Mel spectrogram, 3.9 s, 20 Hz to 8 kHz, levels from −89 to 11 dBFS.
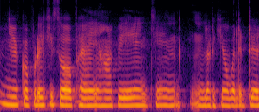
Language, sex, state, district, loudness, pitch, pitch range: Hindi, female, Punjab, Pathankot, -16 LUFS, 205 Hz, 200-210 Hz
